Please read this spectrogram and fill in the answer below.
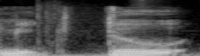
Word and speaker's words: MGTOW: pour mengo interway généralement le mouvement mis k o a prononcé nikto recoupent tous les hommes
